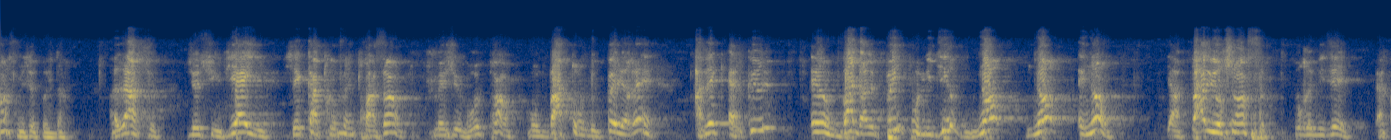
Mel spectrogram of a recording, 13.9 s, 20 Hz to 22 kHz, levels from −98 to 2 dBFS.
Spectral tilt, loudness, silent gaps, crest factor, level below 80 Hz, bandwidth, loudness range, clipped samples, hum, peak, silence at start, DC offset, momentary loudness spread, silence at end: -6 dB/octave; -22 LUFS; none; 20 dB; -54 dBFS; 8 kHz; 3 LU; under 0.1%; none; -2 dBFS; 0 s; under 0.1%; 13 LU; 0 s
